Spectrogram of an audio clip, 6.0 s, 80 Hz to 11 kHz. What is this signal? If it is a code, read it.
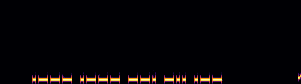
Morse code, heard as a keyed tone, about 20 wpm, 700 Hz. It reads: JJGDW
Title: Code Groups - 5 Letters - 20wpm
